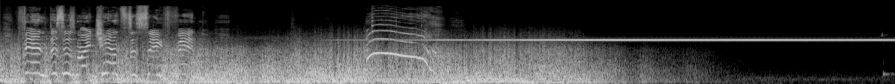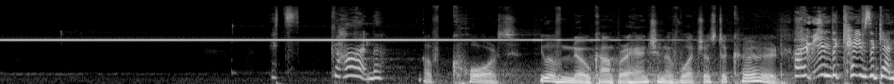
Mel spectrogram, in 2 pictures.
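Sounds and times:
bombs exploding: 0.0s - 6.6s, 13.2s - 16.8s
speech: 0.4s - 2.3s, 14.3s - 17.2s
downward whistling tones: 3.2s - 9.0s, 10.1s - 16.8s
steady high ringing tone: 3.4s - 17.4s.

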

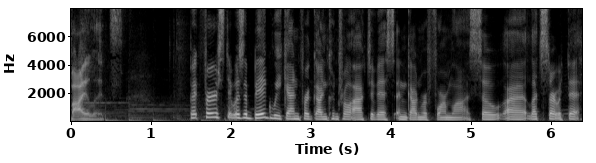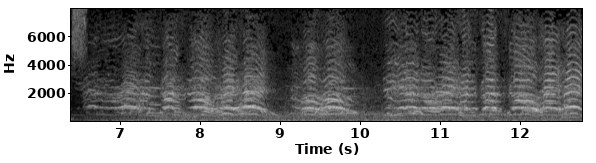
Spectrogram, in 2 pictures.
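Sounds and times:
speech: 0.0s - 0.7s, 1.5s - 8.2s
demonstrators chanting in unison at a March for Our Lives rally: 6.6s - 12.7s.

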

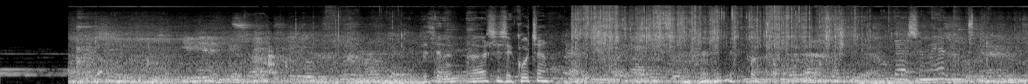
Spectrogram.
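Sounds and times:
voices murmuring: 0.7s - 10.2s
speech: 2.4s - 10.2s
people chewing crunchy potato chips: 5.6s - 9.2s.

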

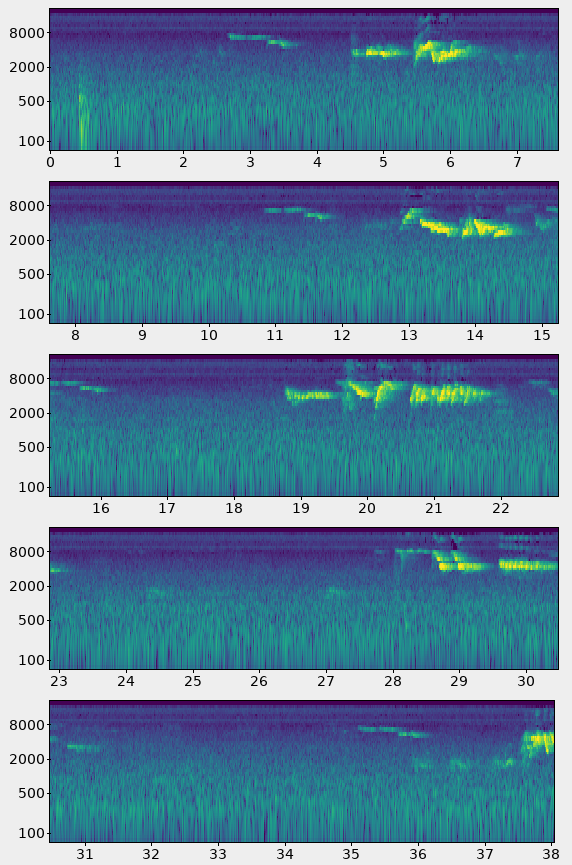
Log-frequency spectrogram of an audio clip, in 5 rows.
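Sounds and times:
Sunday morning birdsong: 4.5s - 8.5s, 10.1s - 16.2s, 18.3s - 23.2s, 27.0s - 32.6s, 34.6s - 38.0s.

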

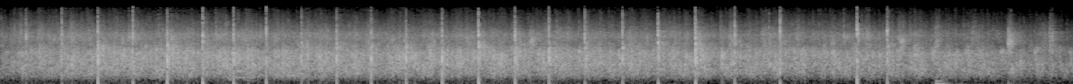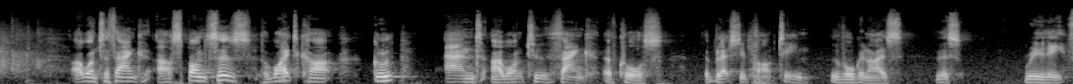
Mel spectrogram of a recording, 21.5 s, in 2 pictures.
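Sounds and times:
room full of people applauding: 0.0s - 11.3s
speech: 11.5s - 20.4s, 21.0s - 21.4s.

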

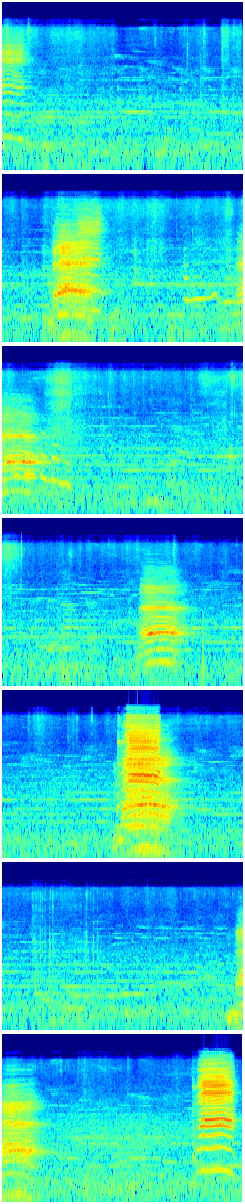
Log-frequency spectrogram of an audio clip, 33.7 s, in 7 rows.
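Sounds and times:
lambing shed noise: 0.0s - 2.2s, 2.8s - 15.1s, 15.8s - 23.1s, 28.4s - 33.7s.

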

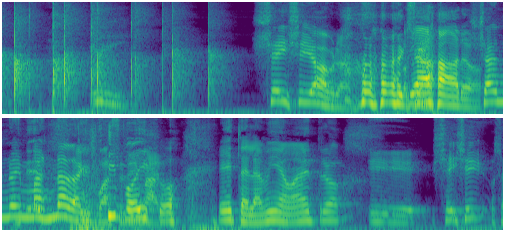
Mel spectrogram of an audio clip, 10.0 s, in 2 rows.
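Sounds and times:
small group clapping: 0.0s - 2.4s
speech: 2.7s - 10.0s
laughter: 3.4s - 6.6s.

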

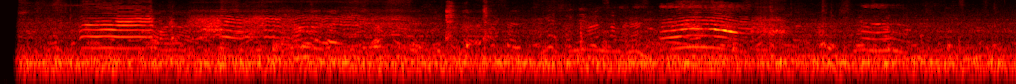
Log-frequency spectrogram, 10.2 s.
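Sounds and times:
flight cabin noise: 0.2s - 10.1s.

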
